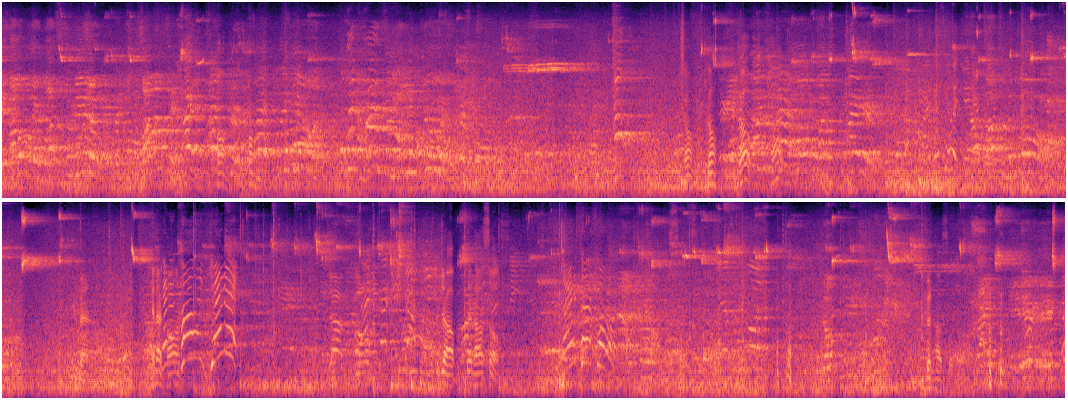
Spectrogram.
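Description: Basketball game in a gymnasium: a basketball bouncing on the hardwood court, with spectators and players talking and calling out, all echoing in the large hall.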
